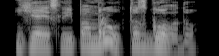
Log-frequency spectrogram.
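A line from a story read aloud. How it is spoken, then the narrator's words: Muttered aside. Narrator (Russian): буркнул Самослав, думая, что хозяин не слышит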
